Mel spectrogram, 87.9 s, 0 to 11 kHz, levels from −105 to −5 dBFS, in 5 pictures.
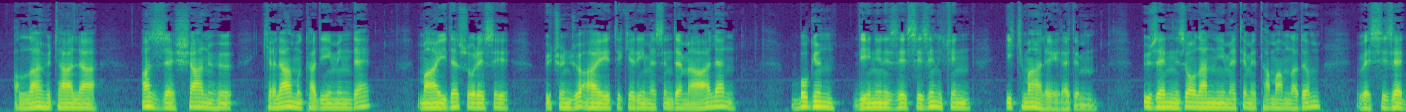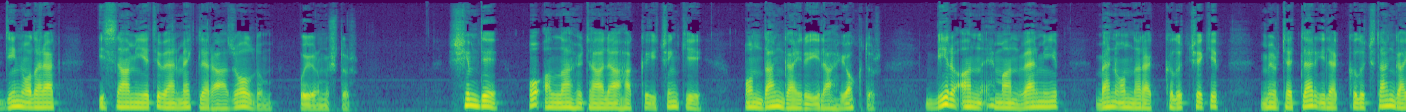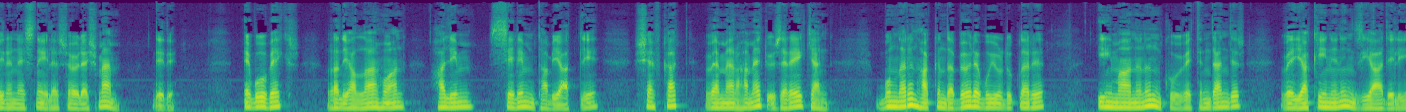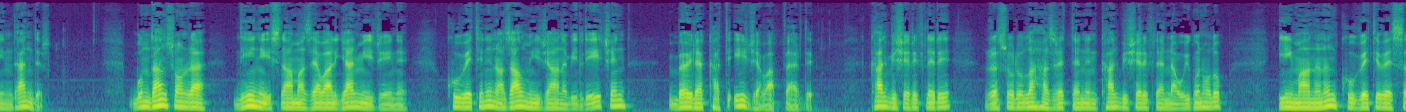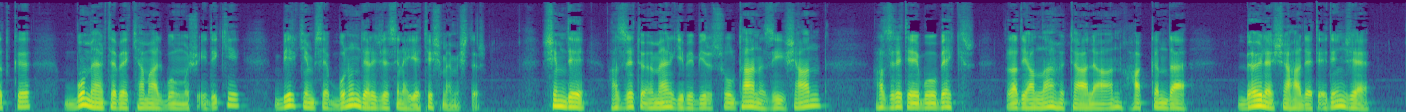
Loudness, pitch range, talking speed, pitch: -19 LUFS, 90-105 Hz, 90 wpm, 95 Hz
